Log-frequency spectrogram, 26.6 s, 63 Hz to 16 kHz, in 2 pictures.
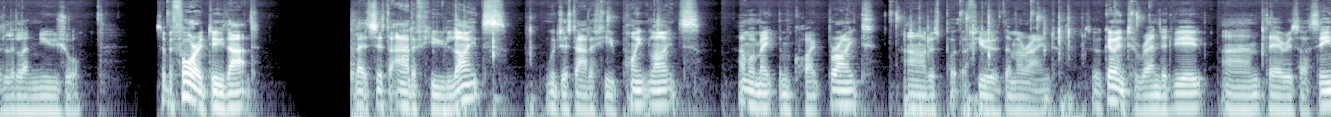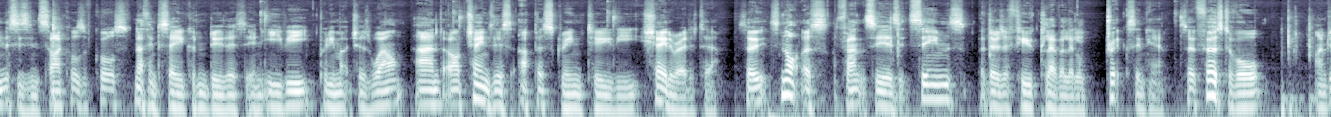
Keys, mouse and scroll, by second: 2.3 scroll down 1, 4.6 shift+a, 5.2 click, 5.3 g, 6.1 click, 6.4-6.8 scroll up 1, 6.8 middle click, 7.1 KP_Enter, 8.8 shift+d, 8.9 click, 9.1 shift+d, 9.6 click, 9.8 shift+d, 10.3 click, 10.6 shift+d, 11.3 click, 12.1 scroll down 1, 12.9 middle click, 13.4 scroll up 1, 14.5 click, 15.9 click, 16.4 scroll up 1, 16.7 middle click, 17.3 scroll down 1, 18.0 click, 20.1-20.6 scroll up 1, 20.6-21.0 scroll down 1, 22.3 n, 23.0 shift+middle click, 25.1 click, 25.7 scroll up 1, 25.9 click, 26.2 shift+a.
